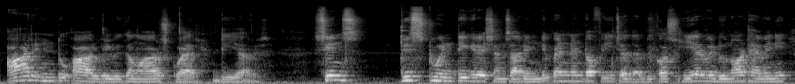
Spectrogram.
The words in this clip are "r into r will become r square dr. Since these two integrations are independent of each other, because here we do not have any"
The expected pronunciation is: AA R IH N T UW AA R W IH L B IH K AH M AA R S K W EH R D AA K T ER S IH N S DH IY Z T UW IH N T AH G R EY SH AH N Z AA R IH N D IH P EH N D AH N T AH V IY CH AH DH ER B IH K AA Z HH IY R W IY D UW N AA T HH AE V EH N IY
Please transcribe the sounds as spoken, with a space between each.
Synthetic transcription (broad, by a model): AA R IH N T UW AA R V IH L B IH K AH M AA R S K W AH R D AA T S IH N S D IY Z T UW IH N T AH G R EY SH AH N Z AA R IH N D IH P EH N D AH N T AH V IY CH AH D ER B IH K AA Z HH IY R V IY D UW N AA T HH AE V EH N IY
